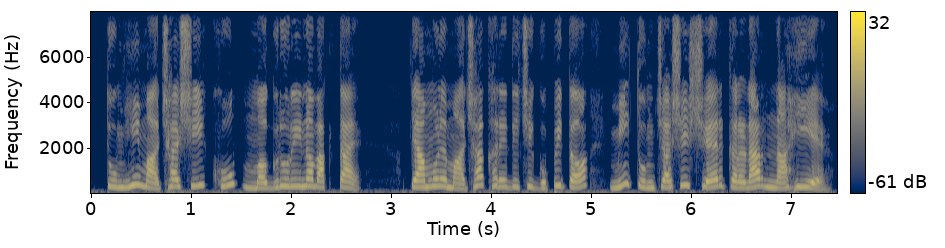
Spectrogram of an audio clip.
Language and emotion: Marathi, angry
